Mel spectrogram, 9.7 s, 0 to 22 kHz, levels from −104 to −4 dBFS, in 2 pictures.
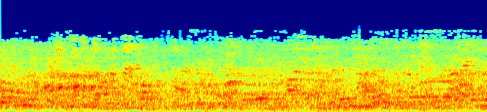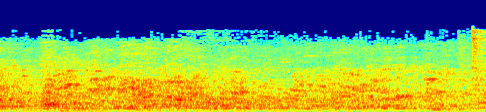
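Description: All the way through, the top end stops dead at about 8.1 kHz, and the sound has a watery, swirly texture. That's likely MP3 compression, with the treble cut and weak frequency lines flickering between frames, which fits a starved bitrate of around 32 kbps.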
